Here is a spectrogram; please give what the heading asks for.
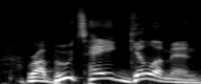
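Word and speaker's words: Roboute Guilliman: Primark Rabbout Gillaman.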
